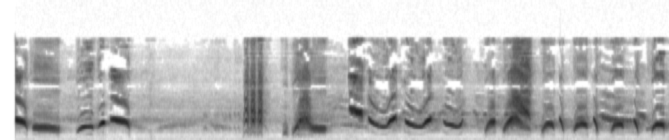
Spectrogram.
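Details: Singing nightingale: loud, varied phrases of high whistled notes, a burst of buzzy clicks midway, then a fast series of repeated rising-and-falling whistles near the end.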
